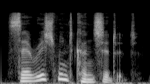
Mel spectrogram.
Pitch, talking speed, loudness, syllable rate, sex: 160 Hz, 120 wpm, -15 LUFS, 5.4 syllables/s, male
